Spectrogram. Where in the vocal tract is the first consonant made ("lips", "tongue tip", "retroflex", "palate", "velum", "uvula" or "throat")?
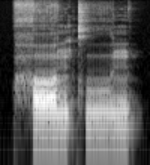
throat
